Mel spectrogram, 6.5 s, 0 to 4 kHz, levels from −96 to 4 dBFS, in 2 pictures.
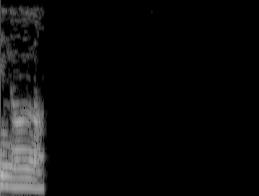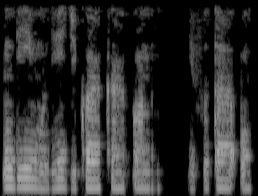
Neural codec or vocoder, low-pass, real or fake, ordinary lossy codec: none; 3.6 kHz; real; none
